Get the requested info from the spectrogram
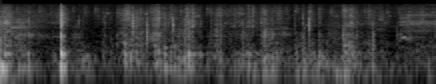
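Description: Handling noise of wires being pushed back into a wall opening: a sharp click about half a second in, then soft rustling and small clicks.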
